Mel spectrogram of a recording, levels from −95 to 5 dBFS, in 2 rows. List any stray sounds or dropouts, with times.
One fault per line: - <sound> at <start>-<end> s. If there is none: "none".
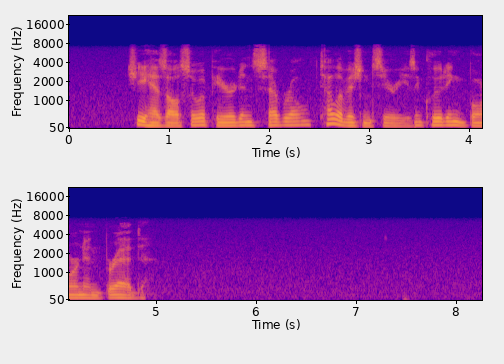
none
